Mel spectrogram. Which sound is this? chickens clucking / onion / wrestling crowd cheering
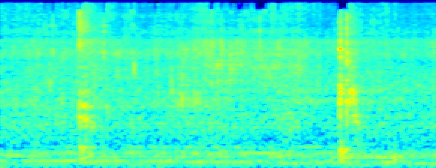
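onion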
